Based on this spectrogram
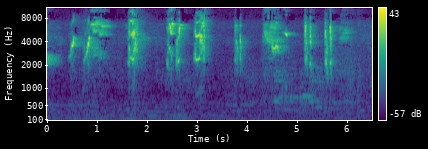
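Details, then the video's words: Female greater green leafbird, morning song aimed at raising the male's breeding drive: a string of loud, high chirps and squeaky double notes, roughly two per second, with a faint low hum beneath. "Kicau Burung Cucak Ijo Betina Pagi Hari untuk Naikkan Birahi Cucak Ijo Jantan"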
